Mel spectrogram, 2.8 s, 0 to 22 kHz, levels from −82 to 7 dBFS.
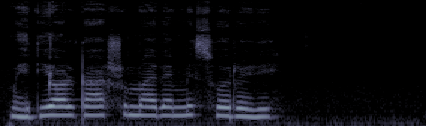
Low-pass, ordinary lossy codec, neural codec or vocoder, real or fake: none; none; none; real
